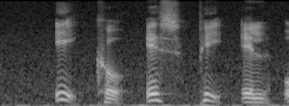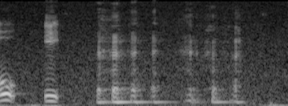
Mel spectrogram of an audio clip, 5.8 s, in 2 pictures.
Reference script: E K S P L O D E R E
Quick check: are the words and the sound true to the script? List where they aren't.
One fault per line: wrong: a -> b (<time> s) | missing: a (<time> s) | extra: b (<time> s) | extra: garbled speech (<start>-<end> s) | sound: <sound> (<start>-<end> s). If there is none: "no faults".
missing: D E R (3.1 s)
sound: laugh (3.8-5.4 s)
